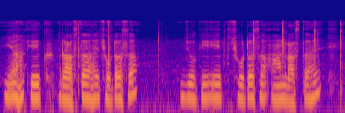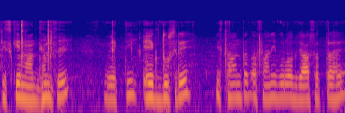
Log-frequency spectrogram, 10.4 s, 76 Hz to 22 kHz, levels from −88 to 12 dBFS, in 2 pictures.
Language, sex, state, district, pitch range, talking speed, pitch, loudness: Hindi, male, Chhattisgarh, Kabirdham, 155-175 Hz, 155 wpm, 165 Hz, -23 LUFS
